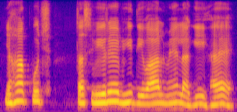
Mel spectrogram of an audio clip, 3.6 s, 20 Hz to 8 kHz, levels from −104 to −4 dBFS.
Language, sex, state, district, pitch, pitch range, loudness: Hindi, male, Jharkhand, Ranchi, 185 Hz, 170-195 Hz, -17 LUFS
